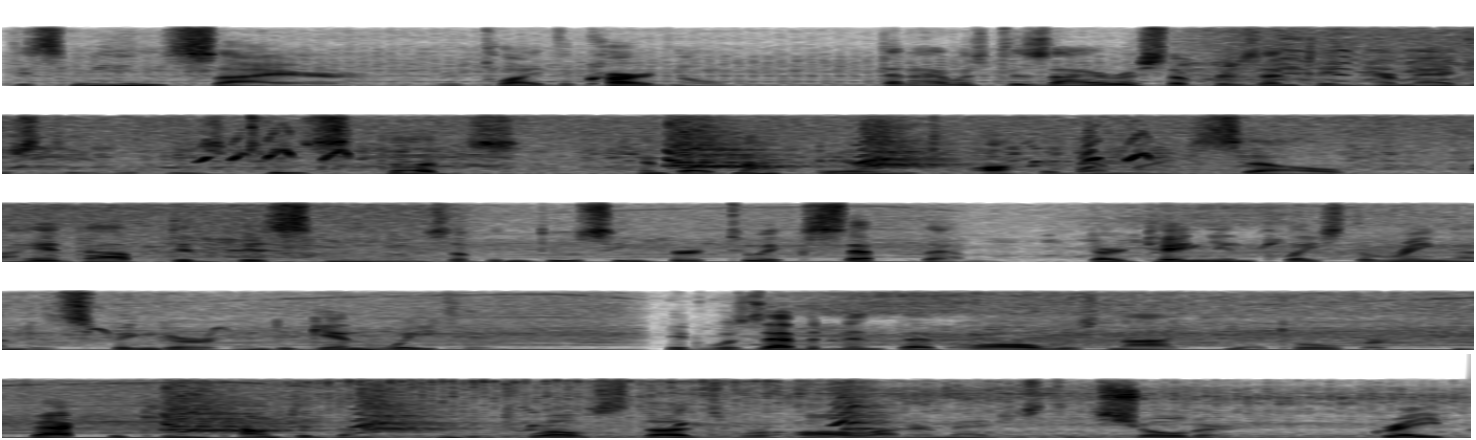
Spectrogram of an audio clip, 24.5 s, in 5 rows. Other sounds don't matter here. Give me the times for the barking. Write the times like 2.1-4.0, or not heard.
7.1-8.6, 20.1-22.6.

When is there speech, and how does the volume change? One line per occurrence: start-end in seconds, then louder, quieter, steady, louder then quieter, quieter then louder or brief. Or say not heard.
0.0-24.4 steady.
